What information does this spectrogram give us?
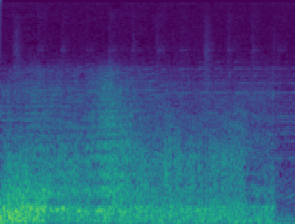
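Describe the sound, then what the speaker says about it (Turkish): A Baykar Bayraktar Kızılelma unmanned jet aircraft on its first flight gives a loud, steady jet roar that stays constant and eases slightly toward the end. "Bayraktar Kızılelma muhalif insansız uçak sisteminin ilk uçuşu başarıyla gerçekleştirildi."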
